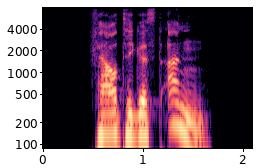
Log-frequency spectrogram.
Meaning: second-person singular subjunctive I of anfertigen
- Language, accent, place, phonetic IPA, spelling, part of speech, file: German, Germany, Berlin, [ˌfɛʁtɪɡəst ˈan], fertigest an, verb, De-fertigest an.ogg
